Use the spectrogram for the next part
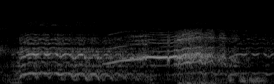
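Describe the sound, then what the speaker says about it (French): Horses neigh and whinny in sustained, overlapping calls as they flee a barn at night, the cries close and loud with faint hoof clatter beneath. "2 chevaux s'enfuient."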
